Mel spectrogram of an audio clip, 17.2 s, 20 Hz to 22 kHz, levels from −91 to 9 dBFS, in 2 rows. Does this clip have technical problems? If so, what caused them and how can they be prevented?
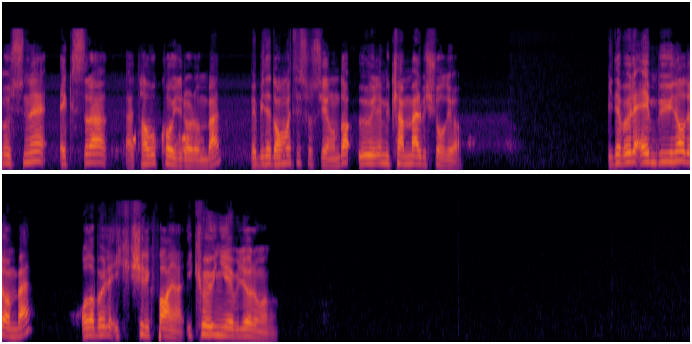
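Yes. There is echo leak. A delayed copy of the speech comes back 469 ms late. It is strongest from 0.14 to 3.21 s, about 15 dB below the speech. Much fainter scraps follow at 5.74–5.93 s, 6.27–6.39 s and 9.51–9.58 s. The likely cause is a loudspeaker at one end whose echo canceller let part of the microphone pickup through. Using a headset at that end, or an echo canceller that fully handles a 469 ms delay, would prevent it.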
